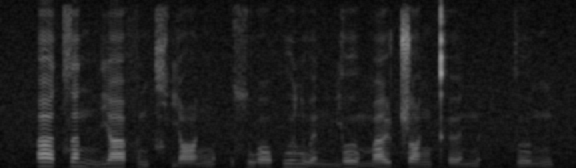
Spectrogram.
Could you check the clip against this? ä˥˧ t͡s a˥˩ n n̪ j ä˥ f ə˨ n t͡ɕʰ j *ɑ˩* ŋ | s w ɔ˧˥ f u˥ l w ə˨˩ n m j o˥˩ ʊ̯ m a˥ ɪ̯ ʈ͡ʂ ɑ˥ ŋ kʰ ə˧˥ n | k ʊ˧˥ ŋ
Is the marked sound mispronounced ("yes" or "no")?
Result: yes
